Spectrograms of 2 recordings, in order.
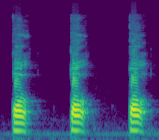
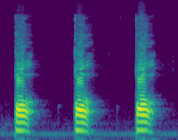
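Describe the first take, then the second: No difference in how they are said.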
